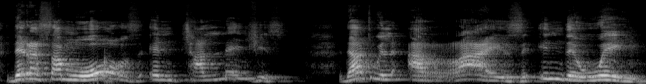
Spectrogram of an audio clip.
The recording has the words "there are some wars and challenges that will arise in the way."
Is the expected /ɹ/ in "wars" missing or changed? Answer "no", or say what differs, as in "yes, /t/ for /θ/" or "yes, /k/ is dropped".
yes, /l/ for /ɹ/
